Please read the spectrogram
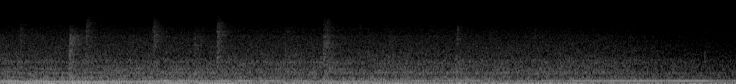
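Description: Steady low machine hum, with the light clicks of footsteps on hard stairs and floor during the first few seconds.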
